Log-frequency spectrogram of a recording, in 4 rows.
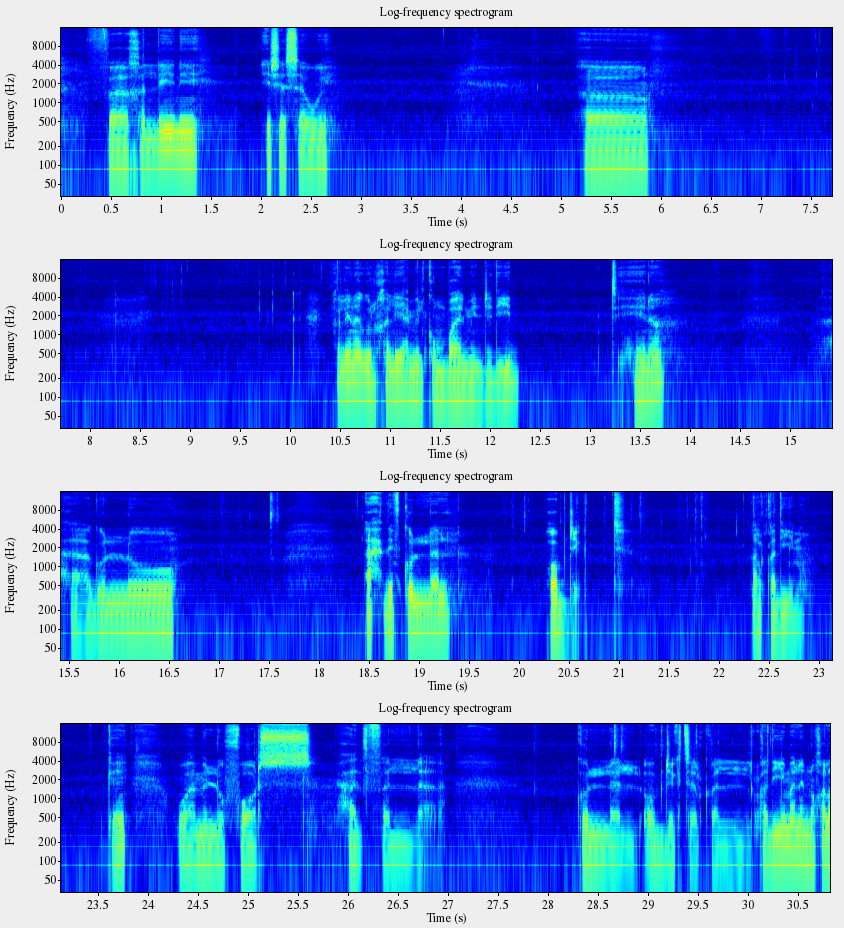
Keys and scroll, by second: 10.2-11.4 typing, 13.0 Up, 17.2 End, 17.5 Return, 19.6-22.2 typing, 22.6 Left, 23.2 Left, 23.2 Left, 23.3 Left, 23.5 Right, 23.6-26.6 typing, 27.8-29.4 typing, 29.4 Down, 30.4 Up, 30.4 typing.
